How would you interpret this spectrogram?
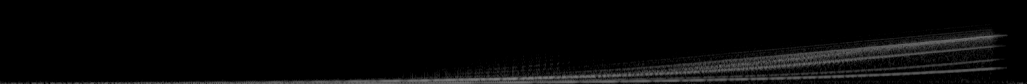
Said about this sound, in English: so there's our pitch sweeping oscillator pad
